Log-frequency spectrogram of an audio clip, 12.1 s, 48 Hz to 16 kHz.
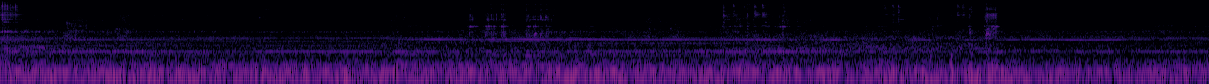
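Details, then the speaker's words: Husqvarna AutoMower 450X on its first mow of over-long grass, near the end of the job: a low, steady hum with a faint even whine and no labouring, as the blade spins freely at light load. "and you can hear how the blade isn't working that hard anymore so you can pick up on that sound"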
